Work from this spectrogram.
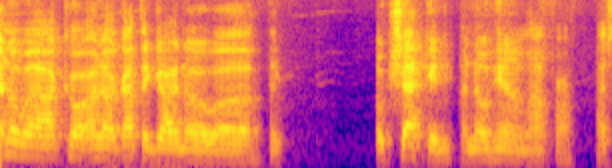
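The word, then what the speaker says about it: Ovechkin: Ochekin. I know him. That's how you pronounce his name.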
